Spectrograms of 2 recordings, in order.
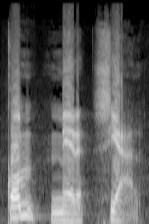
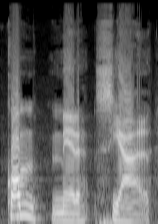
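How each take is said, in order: The two takes are said the same way.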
